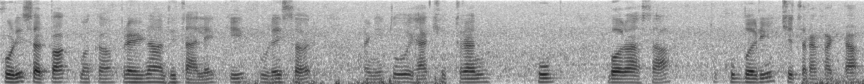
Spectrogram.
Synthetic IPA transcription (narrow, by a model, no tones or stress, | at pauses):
fuɽ̤isəɾpakm̤əkapɾeɾɳaːd̪ʱit̪alekifuɽesəɾaɽ̃it̪uɦjakɕit̪ɾãn | kʰuːb | bəɾaasa | t̪ukʰuːbbəɾĩt͡ɕit̪ɾakʰaɽt̪a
